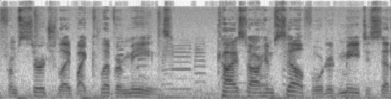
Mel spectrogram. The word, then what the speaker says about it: Caesar: I mean, they're not that off, though, because in Latin, the Romans actually spoke like that. They used a hard C for everything. Like, they did say Caesar, they did say Centurion. It's like only in later times where we have more or less anglified it into a soft C.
